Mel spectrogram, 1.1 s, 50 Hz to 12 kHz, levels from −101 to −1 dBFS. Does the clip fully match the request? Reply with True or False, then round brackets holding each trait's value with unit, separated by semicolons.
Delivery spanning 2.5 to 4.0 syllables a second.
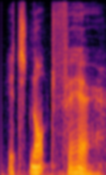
True (3.2 syllables/s)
